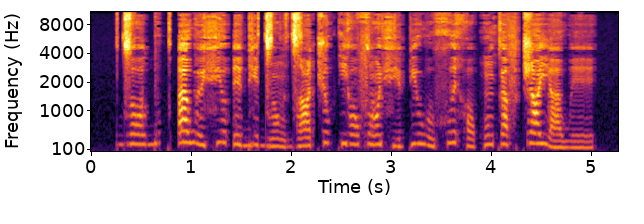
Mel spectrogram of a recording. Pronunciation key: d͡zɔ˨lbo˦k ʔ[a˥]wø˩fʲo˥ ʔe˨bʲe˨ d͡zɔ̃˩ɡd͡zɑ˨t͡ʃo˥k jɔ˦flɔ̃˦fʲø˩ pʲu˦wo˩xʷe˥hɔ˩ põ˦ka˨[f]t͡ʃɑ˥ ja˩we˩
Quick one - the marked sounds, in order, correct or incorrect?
correct, correct

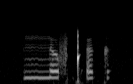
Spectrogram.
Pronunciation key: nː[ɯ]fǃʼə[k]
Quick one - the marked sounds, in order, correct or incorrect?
incorrect, correct

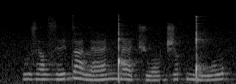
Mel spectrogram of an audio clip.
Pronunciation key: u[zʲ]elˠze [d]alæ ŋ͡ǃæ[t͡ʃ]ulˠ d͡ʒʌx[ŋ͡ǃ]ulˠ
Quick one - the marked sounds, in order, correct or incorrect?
incorrect, correct, correct, correct

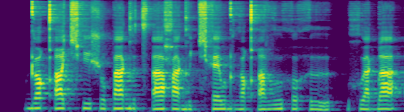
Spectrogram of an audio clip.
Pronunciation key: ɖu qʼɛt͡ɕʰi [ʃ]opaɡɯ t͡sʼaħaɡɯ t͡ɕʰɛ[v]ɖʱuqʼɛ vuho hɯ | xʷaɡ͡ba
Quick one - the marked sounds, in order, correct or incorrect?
correct, incorrect

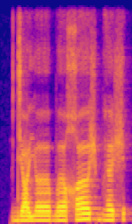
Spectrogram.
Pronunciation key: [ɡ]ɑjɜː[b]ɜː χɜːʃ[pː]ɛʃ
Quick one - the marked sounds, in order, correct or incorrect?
incorrect, correct, incorrect

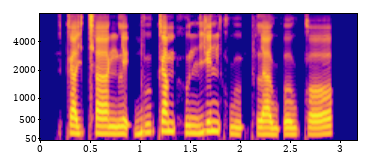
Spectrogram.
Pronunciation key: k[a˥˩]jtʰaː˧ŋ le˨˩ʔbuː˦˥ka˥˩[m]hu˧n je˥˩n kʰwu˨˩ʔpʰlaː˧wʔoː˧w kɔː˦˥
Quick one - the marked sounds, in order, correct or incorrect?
incorrect, correct

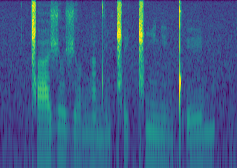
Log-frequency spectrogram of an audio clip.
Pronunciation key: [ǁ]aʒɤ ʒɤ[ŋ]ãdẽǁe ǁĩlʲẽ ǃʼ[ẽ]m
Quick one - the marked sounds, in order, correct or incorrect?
correct, correct, incorrect

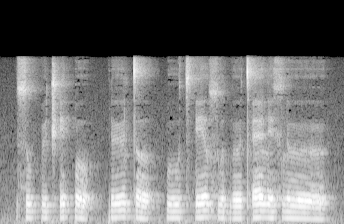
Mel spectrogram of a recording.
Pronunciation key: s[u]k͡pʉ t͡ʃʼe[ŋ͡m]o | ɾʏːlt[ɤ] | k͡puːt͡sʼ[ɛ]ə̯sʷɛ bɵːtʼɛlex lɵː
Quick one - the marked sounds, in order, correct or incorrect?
correct, incorrect, correct, incorrect

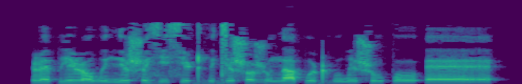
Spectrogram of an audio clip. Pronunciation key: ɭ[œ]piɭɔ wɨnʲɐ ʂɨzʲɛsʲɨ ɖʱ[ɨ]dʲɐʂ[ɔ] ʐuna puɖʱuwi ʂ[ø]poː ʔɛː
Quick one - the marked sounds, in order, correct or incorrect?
incorrect, correct, correct, incorrect

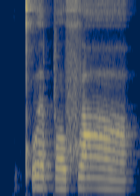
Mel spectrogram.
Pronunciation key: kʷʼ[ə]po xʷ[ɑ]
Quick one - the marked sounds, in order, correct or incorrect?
correct, correct

